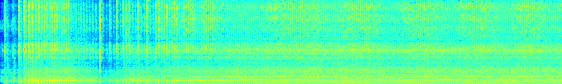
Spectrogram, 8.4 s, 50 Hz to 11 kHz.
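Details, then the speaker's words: Murray 20-inch 3.75 hp push mower, long dormant with freed stuck intake valve, first run, old oil: engine catches, hunts briefly, then holds a steady drone. "so yes that governor arm is actually very stiff so let me grab a quarter inch and uh actually it's loosened up a little bit as we speak here"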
